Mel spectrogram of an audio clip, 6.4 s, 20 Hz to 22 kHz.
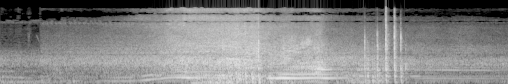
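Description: BMW 440i's turbocharged 3-litre inline-six accelerating past, the engine note rising as it revs, loudest as the car goes by, then fading as it drives away. A few short sharp cracks come about five seconds in.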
